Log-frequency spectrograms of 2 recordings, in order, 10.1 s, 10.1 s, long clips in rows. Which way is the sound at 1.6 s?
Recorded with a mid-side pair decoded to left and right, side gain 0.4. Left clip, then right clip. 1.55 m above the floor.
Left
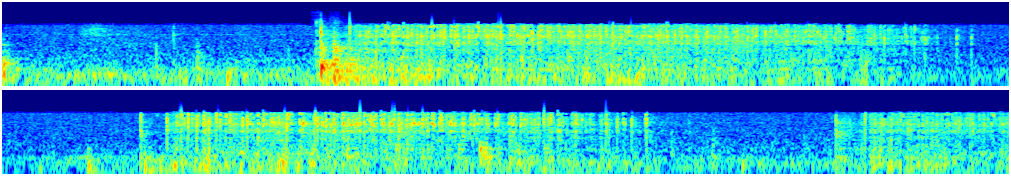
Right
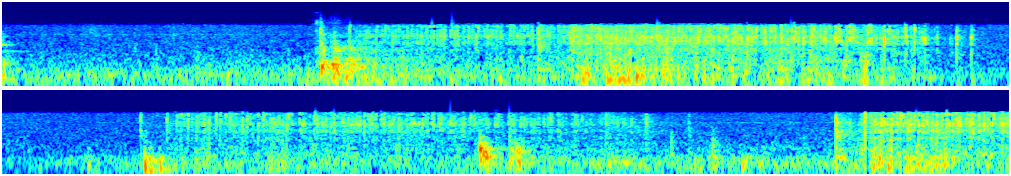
55° left.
